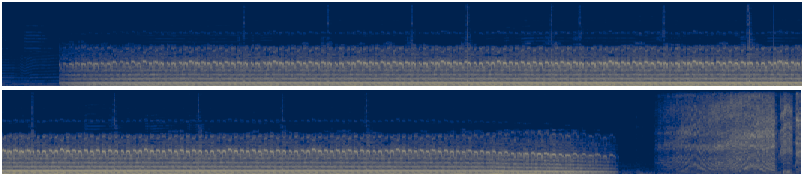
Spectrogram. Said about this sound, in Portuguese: Eu coloquei o som da navezinha dos Jetsons, que é um clássico aí do sound design de animação.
